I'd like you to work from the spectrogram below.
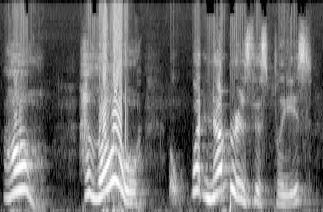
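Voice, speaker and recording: A woman's voice: high voice, wildly swooping pitch, slow, full character voice. An actress playing a fretful, demanding woman on the telephone in an old-time radio thriller, agitated and insistent. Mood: horrified. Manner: agitated, insistent, theatrical, stammering with alarm. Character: fretful, demanding, highly strung telephone caller in distress.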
